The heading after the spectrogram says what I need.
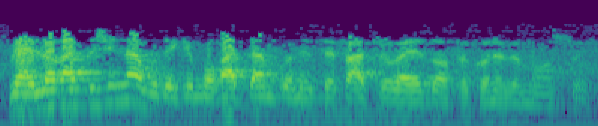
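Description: A man teaching a grammar lesson, explaining step by step, asking the class questions and drawing out example words slowly. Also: medium pitch, slight background noise. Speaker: teacher of Arabic morphology. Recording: tinny phone-like recording.

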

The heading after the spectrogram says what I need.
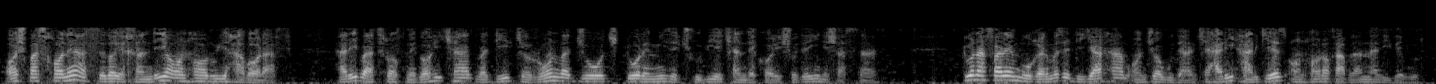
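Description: Male audiobook narrator, measured storytelling. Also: mid-range voice, animated. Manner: measured storytelling with voiced characters. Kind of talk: scripted narration of a novel. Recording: slightly dull recording, faint hiss.

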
